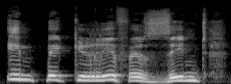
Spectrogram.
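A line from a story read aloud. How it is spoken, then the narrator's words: Stern old man repeating. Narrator (German): wiederholte der Alte streng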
